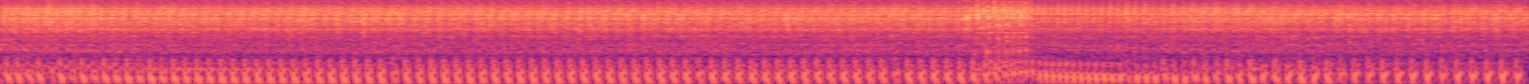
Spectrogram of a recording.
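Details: First-generation Honda Revo carbureted motorcycle after cleaning clogged carburetor jets that made it die on throttle: small single chugs at an even idle, picks up cleanly on a brief blip and settles back smoothly; running normally.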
